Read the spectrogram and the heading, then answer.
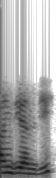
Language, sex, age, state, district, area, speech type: Dogri, female, 18-30, Jammu and Kashmir, Jammu, rural, conversation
